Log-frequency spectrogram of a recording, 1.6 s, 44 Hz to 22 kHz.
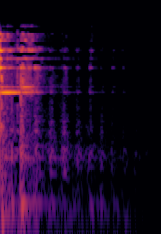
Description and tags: Dropping a saucer shard, which after impact wiggles on the floor.
Recorded with:
Octava MK-012 ORTF Stereo setup
The recordings are in this order.
breaking, dropping, falling, floor, glass, glasses, ortf, saucer, xy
